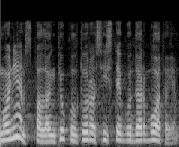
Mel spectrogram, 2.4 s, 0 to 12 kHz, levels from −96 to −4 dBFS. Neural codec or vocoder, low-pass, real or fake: none; 7.2 kHz; real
